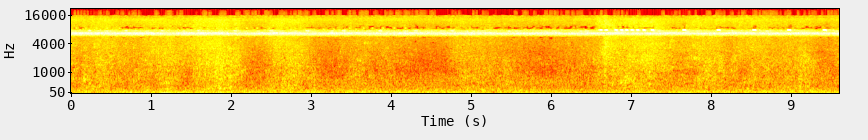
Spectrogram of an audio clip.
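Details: Insects give a steady, high, unbroken buzzing trill over light waves washing on old lava around Avalau island, Tonga.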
